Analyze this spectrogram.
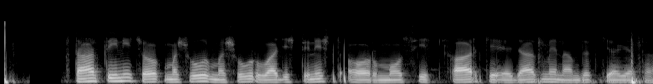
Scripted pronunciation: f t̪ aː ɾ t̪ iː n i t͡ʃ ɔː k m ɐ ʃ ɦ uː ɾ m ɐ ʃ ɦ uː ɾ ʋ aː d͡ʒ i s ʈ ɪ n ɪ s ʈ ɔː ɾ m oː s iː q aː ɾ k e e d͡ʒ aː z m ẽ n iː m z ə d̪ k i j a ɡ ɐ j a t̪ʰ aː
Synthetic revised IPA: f t̪ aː ɾ t̪ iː n i t͡ʃ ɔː k m ɐ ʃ ɦ uː ɾ m ɐ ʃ ɦ uː ɾ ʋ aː d͡ʒ ɪ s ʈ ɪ n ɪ s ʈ ɔː ɾ m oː s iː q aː ɾ k e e d͡ʒ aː z m ẽ n aː m z ə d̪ k i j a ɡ ɐ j a t̪ʰ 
